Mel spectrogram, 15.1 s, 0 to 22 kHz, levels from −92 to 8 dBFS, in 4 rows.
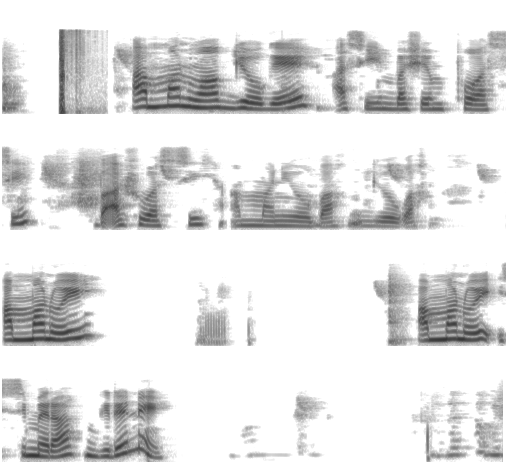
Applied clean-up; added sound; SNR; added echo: classical method log-MMSE.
